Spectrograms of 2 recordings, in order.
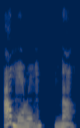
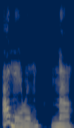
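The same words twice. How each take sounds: The two takes are said the same way.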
